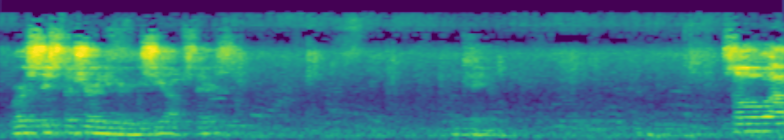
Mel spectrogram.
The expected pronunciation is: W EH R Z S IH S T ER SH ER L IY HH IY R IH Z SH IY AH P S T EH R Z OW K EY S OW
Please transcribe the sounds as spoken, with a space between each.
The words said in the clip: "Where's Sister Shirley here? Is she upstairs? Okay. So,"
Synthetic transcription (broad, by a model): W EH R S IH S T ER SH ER N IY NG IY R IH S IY AH P S T EH R Z OW K EY S OW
